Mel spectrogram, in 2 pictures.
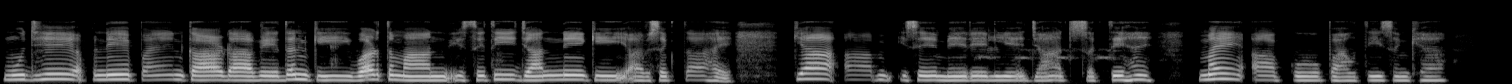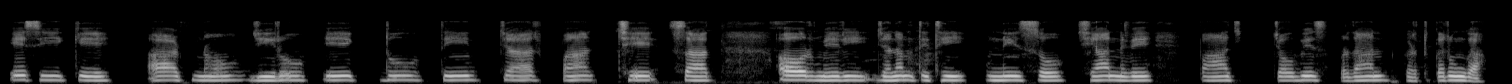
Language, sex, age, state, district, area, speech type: Hindi, female, 60+, Uttar Pradesh, Hardoi, rural, read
